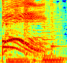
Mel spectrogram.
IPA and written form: bəʊl (bowl)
